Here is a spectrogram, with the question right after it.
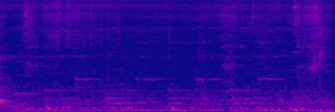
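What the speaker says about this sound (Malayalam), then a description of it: "എല്ലാ അരിയും വറുത്ത് വരുന്ന വരെ നമുക്കൊന്ന് ഫ്രൈ ചെയ്തെടുക്കാം" Rice roasts dry in an iron kadai over a medium flame, a soft continuous sizzle and crackle with occasional scraping from stirring, fairly quiet and close.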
